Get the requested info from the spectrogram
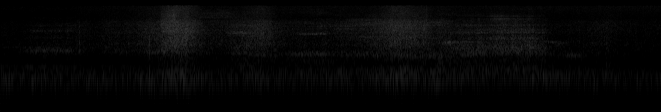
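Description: Near silence with a few soft breaths, about two seconds in, around five seconds in, and again just after six seconds.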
